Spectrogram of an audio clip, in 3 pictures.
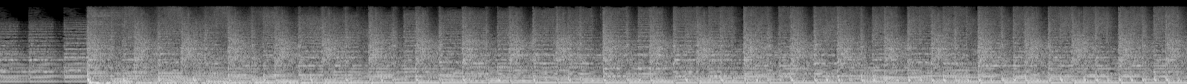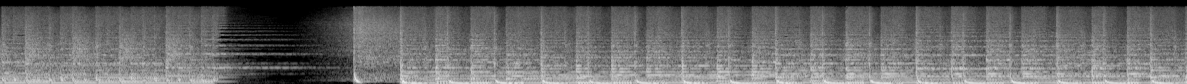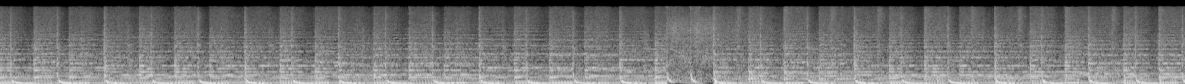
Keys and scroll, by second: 16.2 Return, 25.8 ctrl+z.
